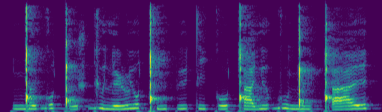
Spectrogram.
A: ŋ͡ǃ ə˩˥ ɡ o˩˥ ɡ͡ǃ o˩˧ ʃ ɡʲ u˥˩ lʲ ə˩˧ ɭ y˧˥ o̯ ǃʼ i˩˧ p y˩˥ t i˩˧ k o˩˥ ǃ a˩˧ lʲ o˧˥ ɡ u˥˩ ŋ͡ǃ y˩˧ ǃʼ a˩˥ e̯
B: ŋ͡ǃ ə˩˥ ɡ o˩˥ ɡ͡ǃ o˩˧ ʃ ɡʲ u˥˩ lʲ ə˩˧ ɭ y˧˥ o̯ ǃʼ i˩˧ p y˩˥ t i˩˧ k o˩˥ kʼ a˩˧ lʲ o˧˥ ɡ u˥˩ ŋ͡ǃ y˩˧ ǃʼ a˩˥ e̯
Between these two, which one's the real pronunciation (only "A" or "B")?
A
